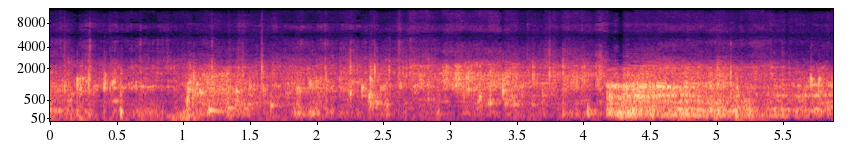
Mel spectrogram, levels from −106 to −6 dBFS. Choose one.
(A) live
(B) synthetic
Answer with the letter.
B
